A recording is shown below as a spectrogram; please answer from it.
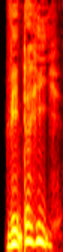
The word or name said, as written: vinterhi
